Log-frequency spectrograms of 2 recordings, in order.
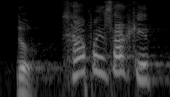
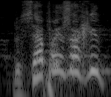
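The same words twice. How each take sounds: First: Much higher, exasperated question; a fed-up pastor asking, voice jumping up. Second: High, louder, fed-up question; irritated pastor. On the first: Pastor searching the house, fed up and higher. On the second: Pastor reaching the cow shed, high and exasperated. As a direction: let the pastor's patience snap upward. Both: Retold or imitated. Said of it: "dia agak marah".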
